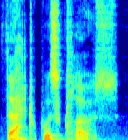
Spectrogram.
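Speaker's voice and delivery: hushed, under the breath; quiet aside. A narrator's reading. Rabbit whispering to his dead companion, hushed. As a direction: murmur it low and close, relieved. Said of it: "said Frank silently".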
